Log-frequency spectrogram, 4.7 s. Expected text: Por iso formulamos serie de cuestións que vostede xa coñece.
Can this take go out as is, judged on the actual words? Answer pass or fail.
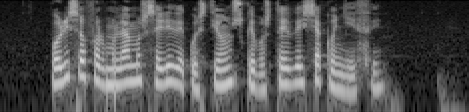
pass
